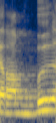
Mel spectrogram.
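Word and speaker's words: رب: പല ആളുകൾക്കും തെറ്റ് വരാറുണ്ട് ഈ റബ്ബ് എന്നുള്ള പദത്തില റ കഴിഞ്ഞ രണ്ടു ബാ ഉണ്ട് യഥാർത്ഥത്തിൽ ബബ് എന്നാണ് യഥാർത്ഥത്തിൽ അപ് ഞാൻ ശദ്് കൊടുത്തപ്പോ എന്താക്കി റബ്ബ് എന്ന ഒറ്റ വാക്കാണ് ആറ അല്ല മറിച്ച് അറബി ഭാഷ ആകുമ്പോൾ ഒരല്പം ഘനം ഉള്ള അക്ഷരമാണ് റ എന്നുള്ളത് ഒരല്പം ഒരരു മുഴക്ക അസ്സലാമു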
